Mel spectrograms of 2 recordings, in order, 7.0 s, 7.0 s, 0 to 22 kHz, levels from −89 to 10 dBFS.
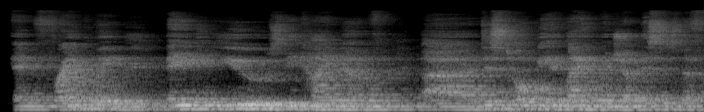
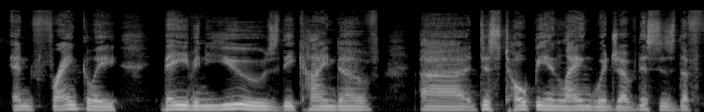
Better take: second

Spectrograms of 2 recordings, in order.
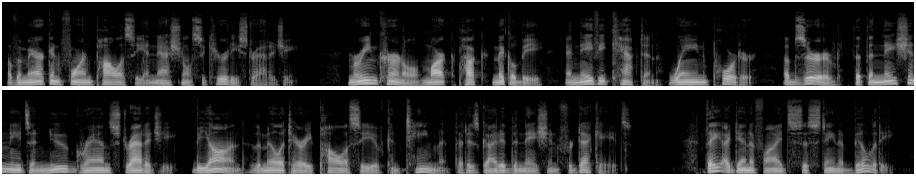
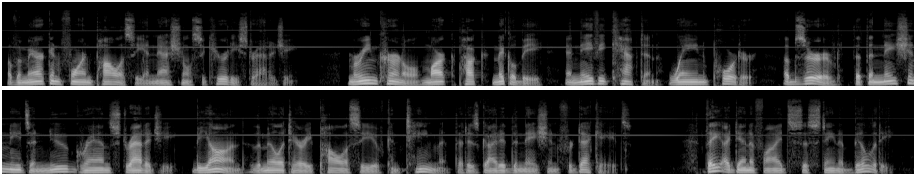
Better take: first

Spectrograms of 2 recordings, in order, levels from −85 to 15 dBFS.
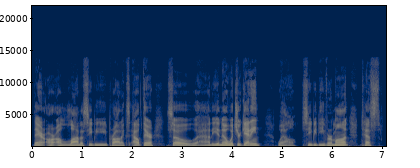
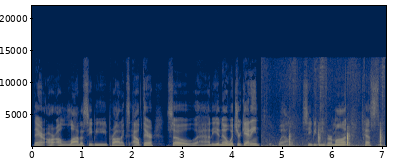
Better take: first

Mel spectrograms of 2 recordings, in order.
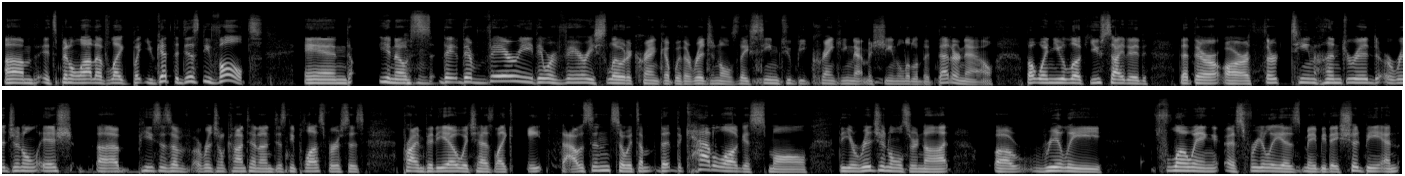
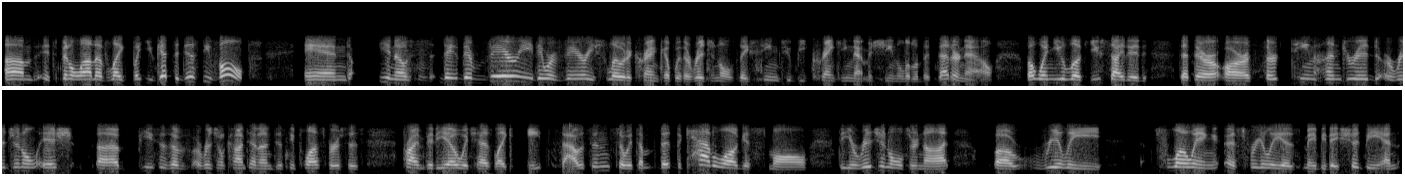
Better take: first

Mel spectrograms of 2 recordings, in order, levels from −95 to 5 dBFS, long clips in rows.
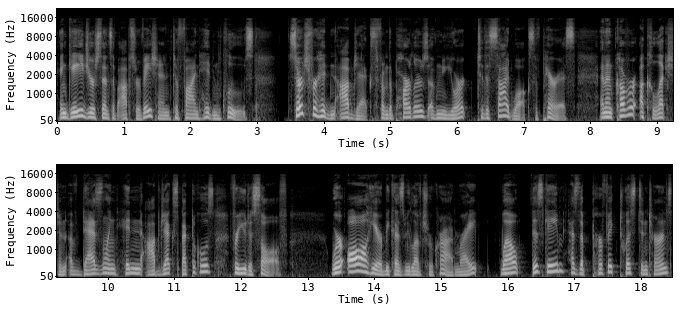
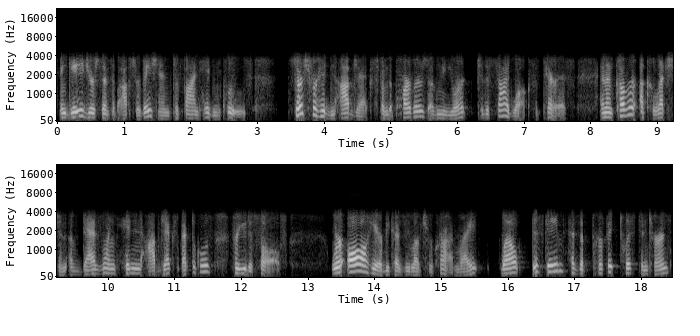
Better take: first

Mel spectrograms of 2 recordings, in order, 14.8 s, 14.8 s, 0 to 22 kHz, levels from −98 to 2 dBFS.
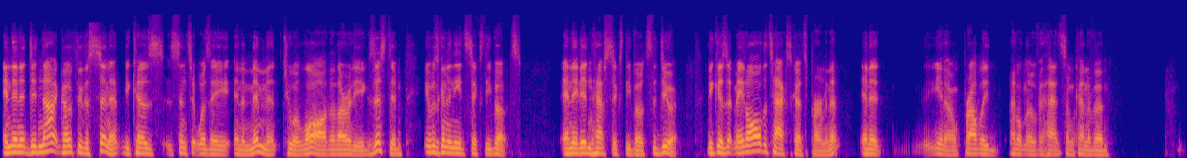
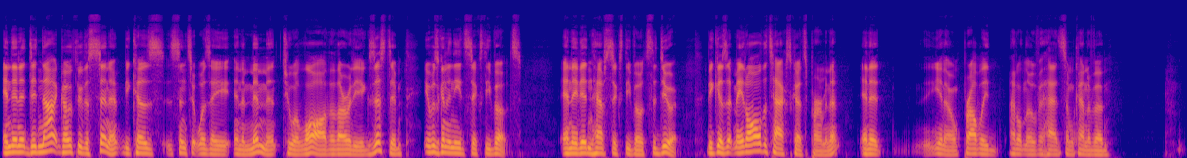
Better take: second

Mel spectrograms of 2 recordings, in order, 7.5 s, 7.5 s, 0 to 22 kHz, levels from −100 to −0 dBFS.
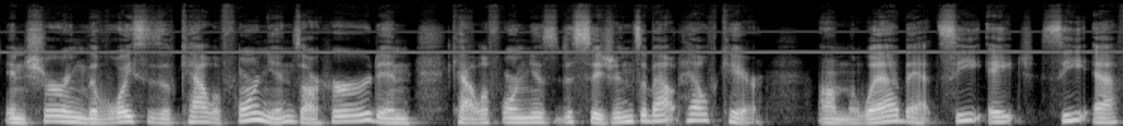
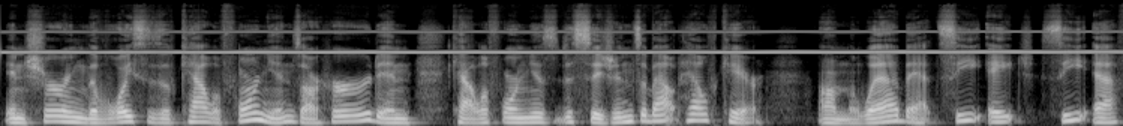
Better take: first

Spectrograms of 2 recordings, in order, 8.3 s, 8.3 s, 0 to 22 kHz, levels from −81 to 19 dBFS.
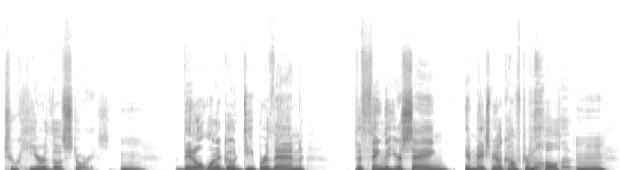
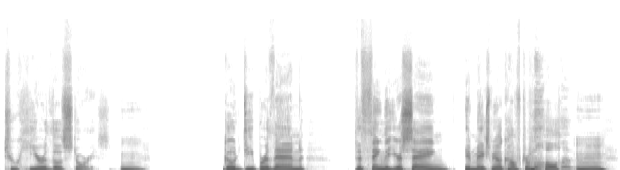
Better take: first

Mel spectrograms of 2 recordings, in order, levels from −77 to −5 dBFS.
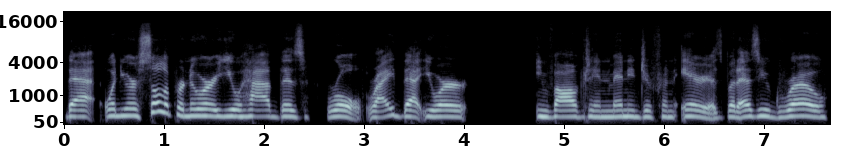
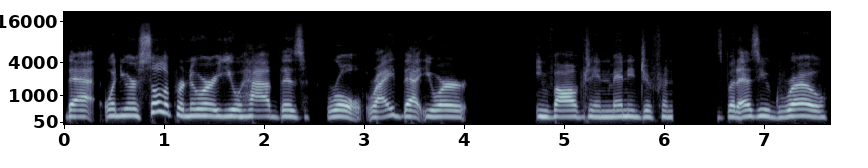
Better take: first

